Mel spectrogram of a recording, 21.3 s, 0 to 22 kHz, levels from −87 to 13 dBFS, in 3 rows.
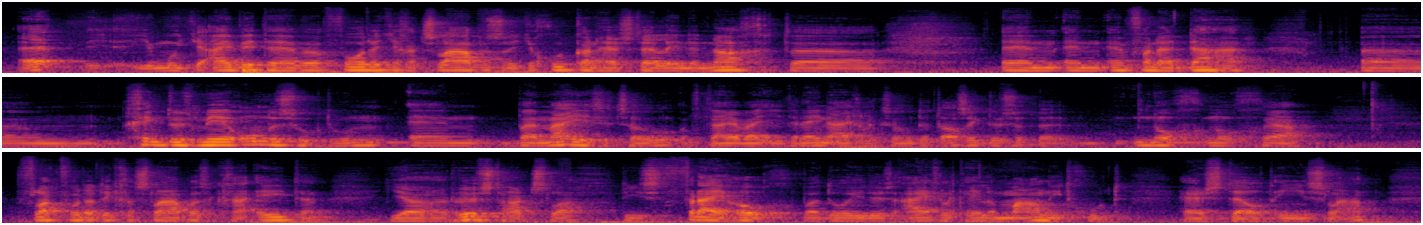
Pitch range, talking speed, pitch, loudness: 105-120 Hz, 215 wpm, 110 Hz, -26 LUFS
